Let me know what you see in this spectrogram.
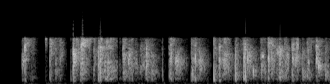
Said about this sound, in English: I want everybody, I'm going to unmute the lines, I want everyone to give a round of applause for our special guest tonight, Barry Morrow. Just a moment. Okay. We are unmuted. Let's go, guys.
